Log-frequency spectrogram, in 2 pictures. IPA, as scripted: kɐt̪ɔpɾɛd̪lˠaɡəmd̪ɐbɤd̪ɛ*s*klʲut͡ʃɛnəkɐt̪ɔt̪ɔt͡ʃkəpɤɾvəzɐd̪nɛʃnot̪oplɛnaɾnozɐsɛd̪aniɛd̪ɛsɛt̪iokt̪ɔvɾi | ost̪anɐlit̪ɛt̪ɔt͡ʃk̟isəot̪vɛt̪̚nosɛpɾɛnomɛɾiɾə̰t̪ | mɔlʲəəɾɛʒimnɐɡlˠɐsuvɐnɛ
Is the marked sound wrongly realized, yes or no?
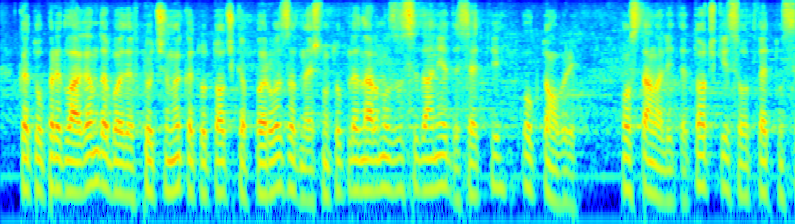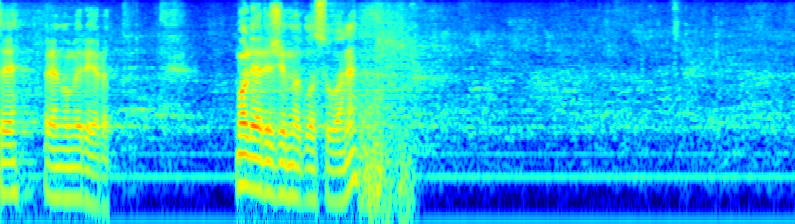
yes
